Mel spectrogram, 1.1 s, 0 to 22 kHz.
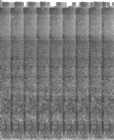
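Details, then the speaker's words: A Jinha HL3621 shockwave therapy handpiece, applied directly to the medial knee for knee osteoarthritis pain, gives rapid, evenly spaced sharp clicking pulses, about eight per second; the person being treated says they feel pain. "so let's start applying the shock waves so you can see I'm applying the software directly onto the medial part of the knee"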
